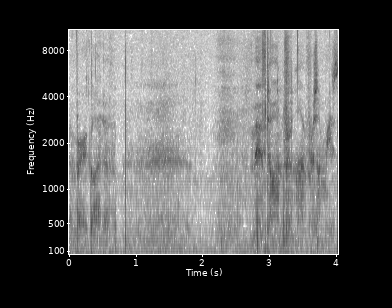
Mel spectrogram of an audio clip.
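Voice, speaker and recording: A woman whispers at a very fast pace over noticeable background noise. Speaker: ASMR creator. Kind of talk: casual talk to camera. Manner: whispered, chatty.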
